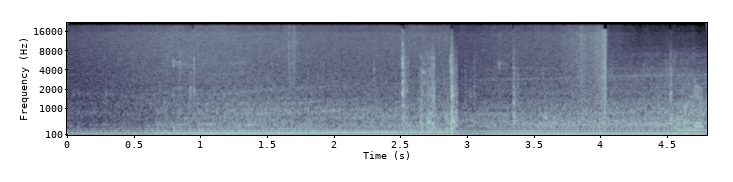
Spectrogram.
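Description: A Honda Goldwing 1800 DCT motorcycle rides past at close range, its engine droning steadily and pitch rising with speed, with a couple of brief clunks as it brakes.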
